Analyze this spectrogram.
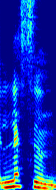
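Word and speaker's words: listen: ا عندي بعد كده يستمع يعني لسن لسن لسن حرف التي هنا سايلنت لا ينطق لسن يلمس يعني تاتش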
